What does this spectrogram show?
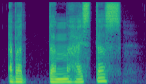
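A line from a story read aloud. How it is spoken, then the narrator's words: Slow, suppressing skepticism. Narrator (German): sagte Hermine langsam, bemühte, einen skeptischen Unterton zu vermeiden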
